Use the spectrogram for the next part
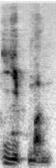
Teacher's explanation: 2 6 tones low level, Yip Man. Yip is the lowest tone. It's a 6th tone, the same tone as Jeet from Jeet Kune Do.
